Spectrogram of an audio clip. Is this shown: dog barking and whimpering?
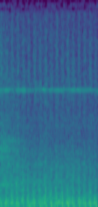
no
